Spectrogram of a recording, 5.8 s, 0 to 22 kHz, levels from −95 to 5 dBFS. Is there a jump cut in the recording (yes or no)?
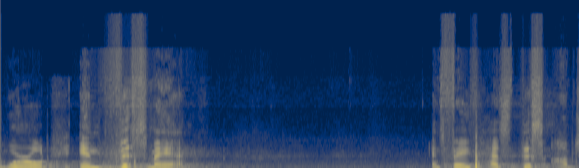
yes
